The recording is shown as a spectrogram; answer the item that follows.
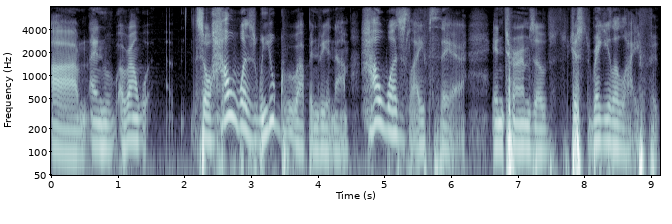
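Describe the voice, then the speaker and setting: A friendly man in his fifties hosts a conversational interview, often restarting his questions. His mid-range voice is gravelly and mellow, with a slow, sing-song delivery.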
